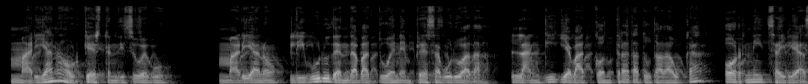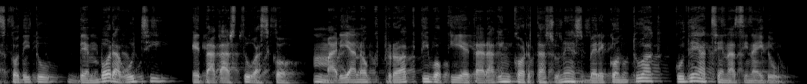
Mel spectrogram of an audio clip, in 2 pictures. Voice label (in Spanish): EUSKERA MASCULINO, video comercial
